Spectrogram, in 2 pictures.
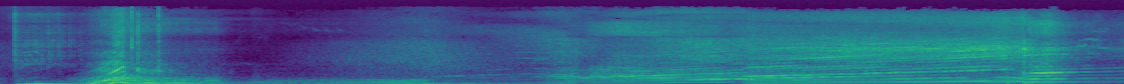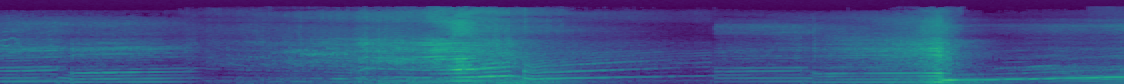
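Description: A Lamborghini sports car engine revs hard through a series of rising gear pulls, each climb cut by a shift, loud, with a sharp burst at the start and no voices.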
